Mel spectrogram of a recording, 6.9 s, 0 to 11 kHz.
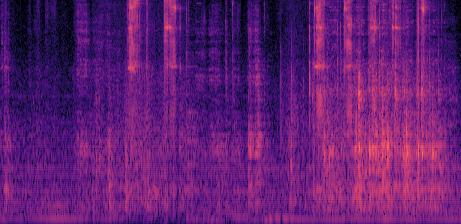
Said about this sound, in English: Now I'm going to remove the exhaust manifold, and for this you're going to need a T45 torx bit.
